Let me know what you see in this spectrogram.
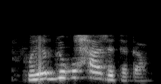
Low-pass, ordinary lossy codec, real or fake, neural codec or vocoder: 7.2 kHz; AAC, 16 kbps; real; none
